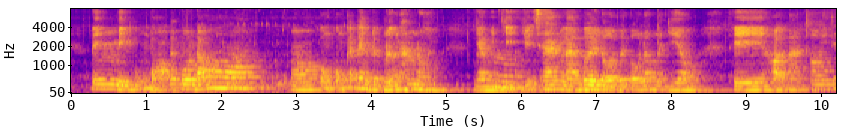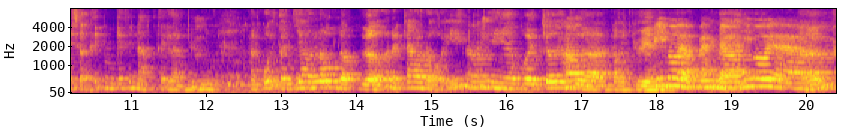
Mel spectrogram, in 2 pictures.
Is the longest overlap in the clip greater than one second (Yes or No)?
Yes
